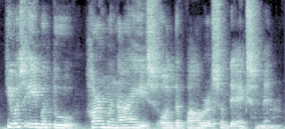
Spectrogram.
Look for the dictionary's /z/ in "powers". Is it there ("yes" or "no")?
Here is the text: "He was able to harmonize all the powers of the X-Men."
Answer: no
